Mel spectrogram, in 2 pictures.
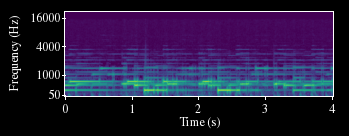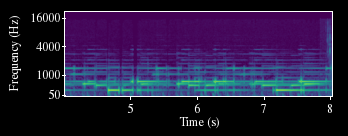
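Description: Eurorack modular synthesizer playing a clocked, repeating melodic pattern of keyboard-like notes: a recurring low note under a shifting higher line.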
